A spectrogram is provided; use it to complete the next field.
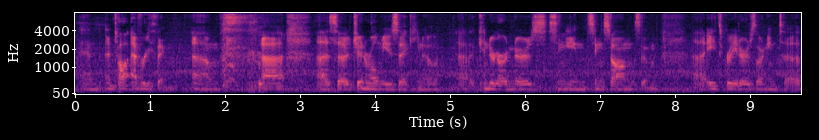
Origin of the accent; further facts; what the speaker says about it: Streamwood, Illinois, United States; Yeah, I grew up in the Chicago suburbs, a town called Streamwood, kind of around Schaumburg, which more people tend to know.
